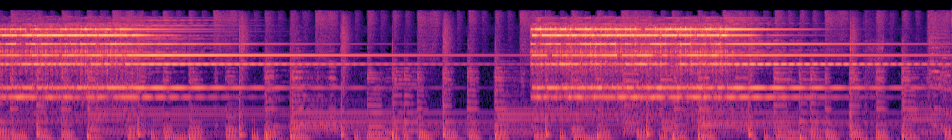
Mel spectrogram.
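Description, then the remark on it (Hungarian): A telephone rings loudly in two long bursts of rapid, metallic bell trilling, separated by a short pause, with no voices. “De most annyi idegen szót mondtam ki, hogy még mielőtt tovább szomorkodnék, mint az eső áztatta zászló, felhívom az okostelefont, hogy kitisztázza az előbb elhangzottakat.”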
